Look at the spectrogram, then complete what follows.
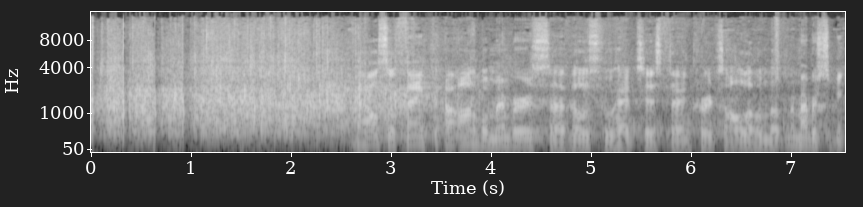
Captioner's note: some Applause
